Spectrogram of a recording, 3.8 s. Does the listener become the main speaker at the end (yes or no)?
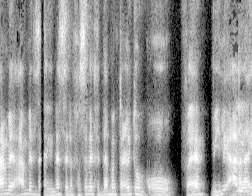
no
